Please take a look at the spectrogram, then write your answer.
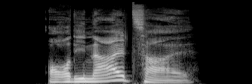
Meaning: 1. ordinal, ordinal number (generalized kind of number) 2. ordinal number, ordinal numeral
- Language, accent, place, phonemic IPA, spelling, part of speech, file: German, Germany, Berlin, /ɔʁdiˈnaːlˌt͡saːl/, Ordinalzahl, noun, De-Ordinalzahl.ogg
